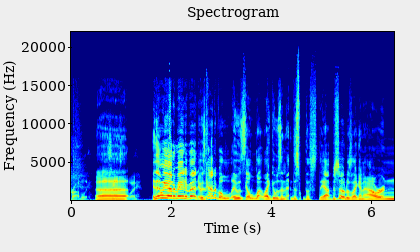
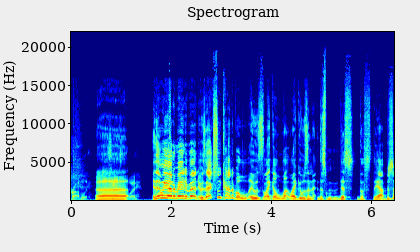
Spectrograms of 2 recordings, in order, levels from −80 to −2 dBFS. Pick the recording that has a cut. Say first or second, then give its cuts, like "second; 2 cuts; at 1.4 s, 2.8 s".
first; 3 cuts; at 2.7 s, 3.5 s, 4.6 s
